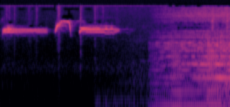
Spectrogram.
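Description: Two high bird chirps, each a quick up-and-down whistle that settles into a held note. Loud music comes in about one and a half seconds in.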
